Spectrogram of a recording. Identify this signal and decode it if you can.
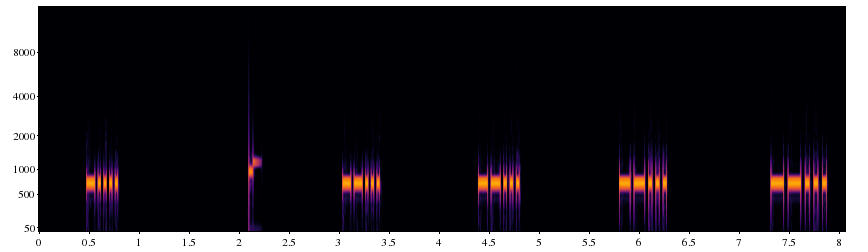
Morse code, heard as a keyed tone, about 38 wpm, spaced as for 8 wpm, 700 Hz. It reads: 6 7777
